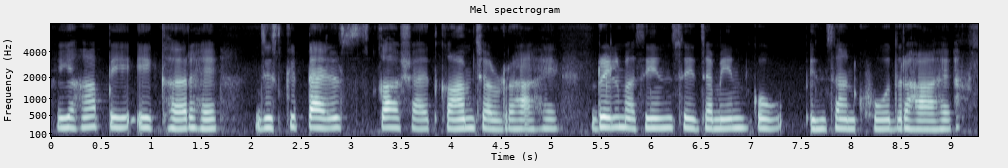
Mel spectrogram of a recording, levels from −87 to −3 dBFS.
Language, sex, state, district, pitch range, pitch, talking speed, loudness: Hindi, female, Goa, North and South Goa, 195-215 Hz, 205 Hz, 140 wpm, -20 LUFS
